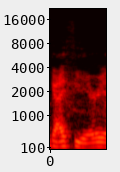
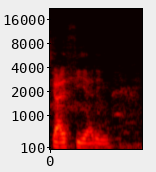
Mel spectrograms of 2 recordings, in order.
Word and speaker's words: Guy Fieri: It's not Guy Fieri, it's Guy Fieri. Is it? Yeah, that's how he says it.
